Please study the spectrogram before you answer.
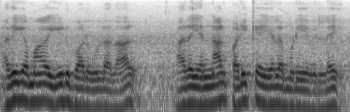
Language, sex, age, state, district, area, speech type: Tamil, male, 45-60, Tamil Nadu, Tiruvannamalai, rural, spontaneous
